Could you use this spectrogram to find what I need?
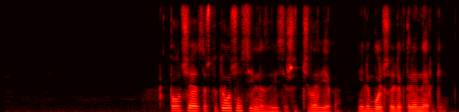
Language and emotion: Russian, neutral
